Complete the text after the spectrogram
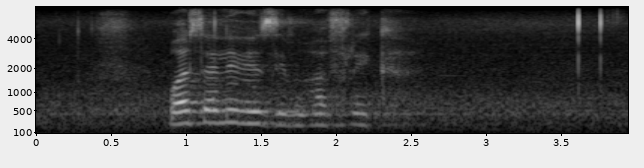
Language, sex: Zulu, female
